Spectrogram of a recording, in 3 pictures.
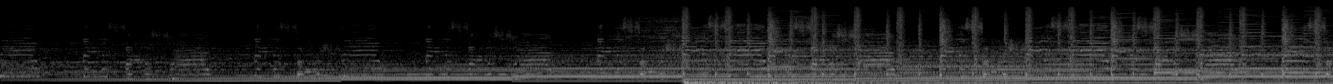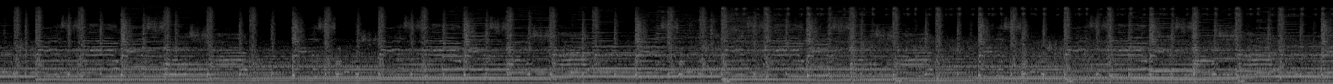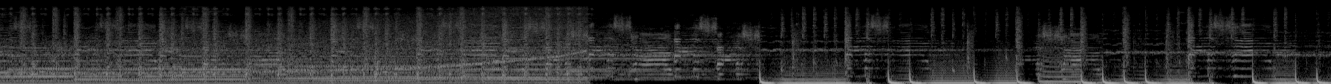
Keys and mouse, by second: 6.8 right click, 7.0-9.4 middle drag, 9.4-12.8 drag, 12.8 middle click, 23.0 ctrl+z, 23.5 ctrl+z, 27.8 ctrl+z, 37.6 ctrl+z.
